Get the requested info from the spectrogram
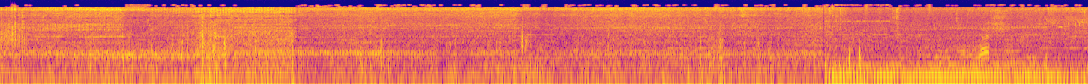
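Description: A motorcycle running while being ridden, with a steady engine note under road and wind noise. The sound shifts abruptly about four seconds in, and again near the end, where it grows louder with street traffic.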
